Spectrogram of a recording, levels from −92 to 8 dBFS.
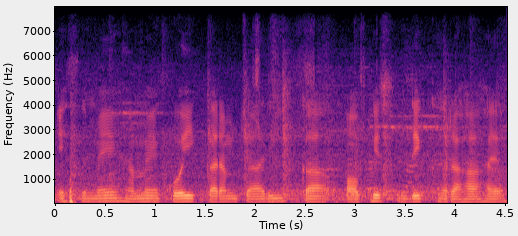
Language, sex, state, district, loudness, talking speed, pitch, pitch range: Hindi, male, Madhya Pradesh, Katni, -18 LUFS, 120 wpm, 110 Hz, 105-115 Hz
